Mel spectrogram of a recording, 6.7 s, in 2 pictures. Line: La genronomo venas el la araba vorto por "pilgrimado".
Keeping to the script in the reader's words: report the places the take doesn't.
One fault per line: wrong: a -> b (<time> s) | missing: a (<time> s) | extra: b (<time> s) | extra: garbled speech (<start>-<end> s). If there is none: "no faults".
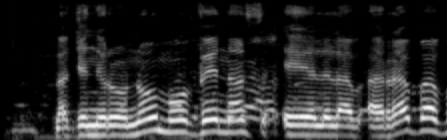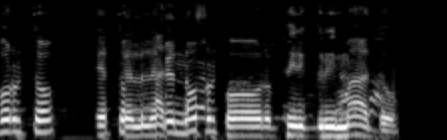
extra: garbled speech (4.1-5.0 s)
